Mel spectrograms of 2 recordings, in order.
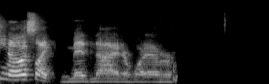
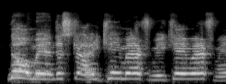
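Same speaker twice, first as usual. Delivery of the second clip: higher, louder protesting mock voice; Randy Savage; 8 semitones higher, 4 dB louder than usual. Randy Savage telling the cops the cook started it, higher and louder. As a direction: plead innocence to the cops, worked up. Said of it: "He's like".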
